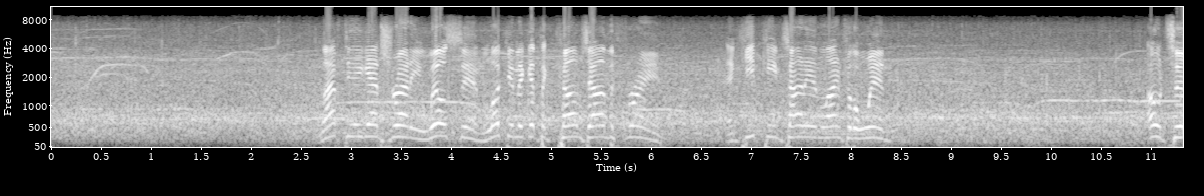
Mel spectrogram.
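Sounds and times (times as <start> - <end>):
whistles: 0.0 - 5.2, 9.9 - 11.3
baseball crowd applause: 0.0 - 11.3
large baseball crowd roaring and cheering: 0.0 - 11.3
speech: 2.7 - 6.2, 6.8 - 8.5, 11.0 - 11.3.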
